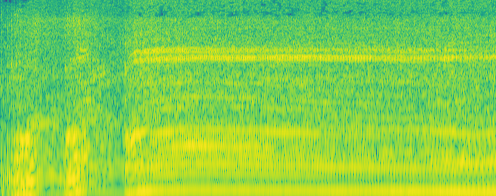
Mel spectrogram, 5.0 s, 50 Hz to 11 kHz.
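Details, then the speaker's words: Stihl MS180C 32cc chainsaw, warmed up, after opening low-speed screw ~1/8 turn to cure cold bogging: three throttle blips then clean steady high revs through cut without bogging; running well. "okay so for a little tiny saw uh 32cc saw it actually works quite well"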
